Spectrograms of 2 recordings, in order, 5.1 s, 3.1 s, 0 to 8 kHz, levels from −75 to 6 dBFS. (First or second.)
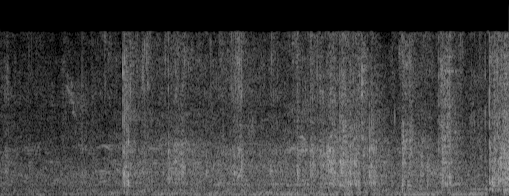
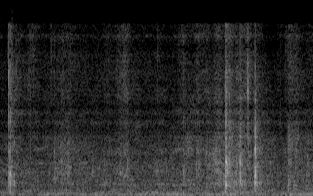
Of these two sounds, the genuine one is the first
